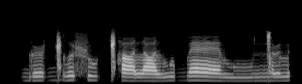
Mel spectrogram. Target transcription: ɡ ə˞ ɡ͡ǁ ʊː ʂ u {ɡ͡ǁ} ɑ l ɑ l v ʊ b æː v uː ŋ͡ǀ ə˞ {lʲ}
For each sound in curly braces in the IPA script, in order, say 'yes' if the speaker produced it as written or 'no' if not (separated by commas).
no, no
